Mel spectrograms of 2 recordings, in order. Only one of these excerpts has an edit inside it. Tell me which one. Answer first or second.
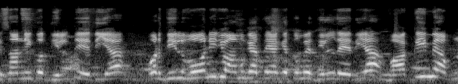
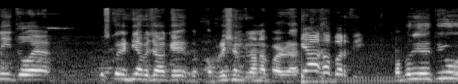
second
